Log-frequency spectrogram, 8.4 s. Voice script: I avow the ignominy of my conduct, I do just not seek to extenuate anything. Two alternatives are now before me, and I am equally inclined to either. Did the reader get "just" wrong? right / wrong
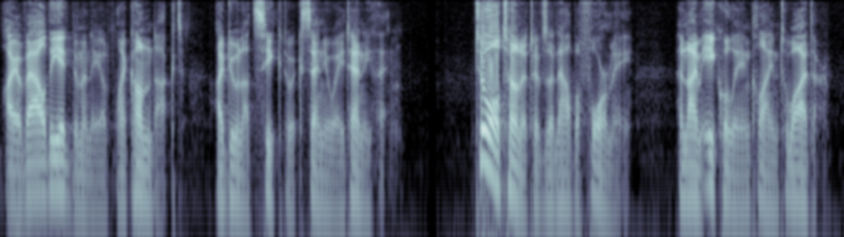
wrong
